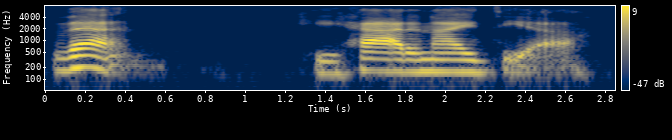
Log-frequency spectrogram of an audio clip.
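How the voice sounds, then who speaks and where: A woman reading a children's bedtime story aloud, putting expressive emphasis into the dialogue. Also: deep voice, slow pace, clear, resonant tone, no room sound, muffled recording.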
